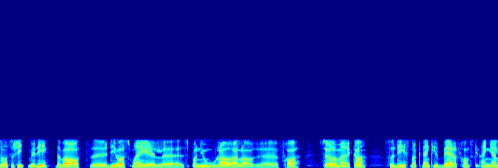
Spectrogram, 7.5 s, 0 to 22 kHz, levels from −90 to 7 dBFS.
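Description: Nothing goes wrong in this speech clip: it has the narrow, boxy sound of ordinary G.711 telephone coding, with nothing above about 3.8 kHz, and no faults turn up anywhere along the way.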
